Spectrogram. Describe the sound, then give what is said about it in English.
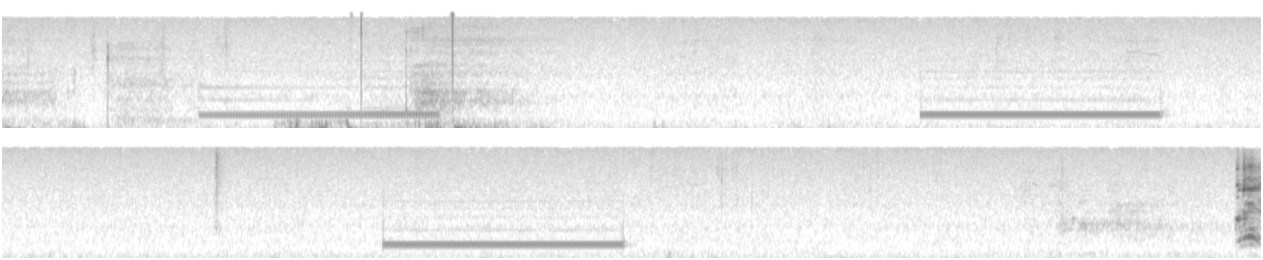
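Telephone ringback heard while placing an outgoing call: three long, steady ringing tones separated by pauses of several seconds, quiet overall. “I'm going to call Nick Maritato. Let me see if I can get him on the line.”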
